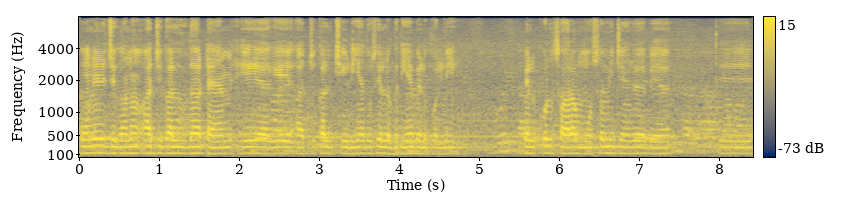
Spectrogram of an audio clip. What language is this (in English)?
Dogri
